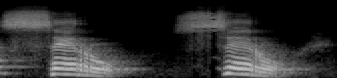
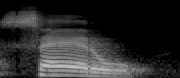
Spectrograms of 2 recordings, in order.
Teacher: O R, ele é sempre vibrante, então fica cerro, cerro, não é zero.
